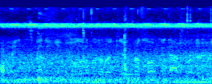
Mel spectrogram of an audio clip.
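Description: Insects chirring in a steady, high-pitched drone.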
